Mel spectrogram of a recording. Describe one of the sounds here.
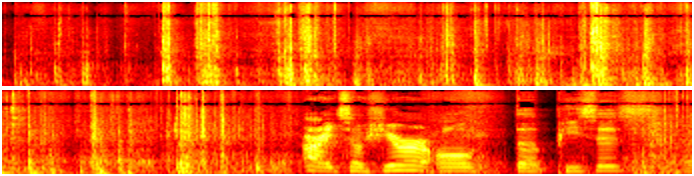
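Plastic track pieces clatter and knock against each other.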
